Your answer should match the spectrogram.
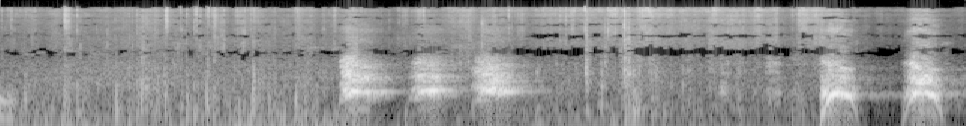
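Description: Basset hound barking: three barks in quick succession a little over two seconds in, then another near the end.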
